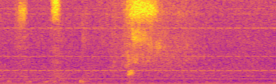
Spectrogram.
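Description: Near silence with a few faint scratches of a felt-tip marker writing on paper, one a little stronger about a second in, over a low steady hum.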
